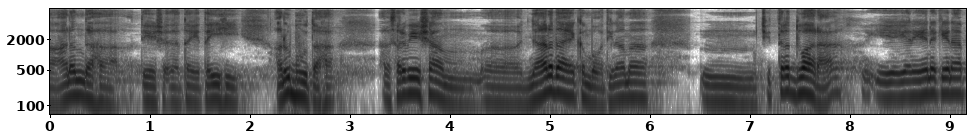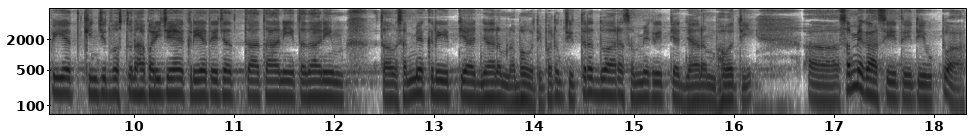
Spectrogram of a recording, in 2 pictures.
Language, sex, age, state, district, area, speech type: Sanskrit, male, 30-45, Karnataka, Udupi, urban, spontaneous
